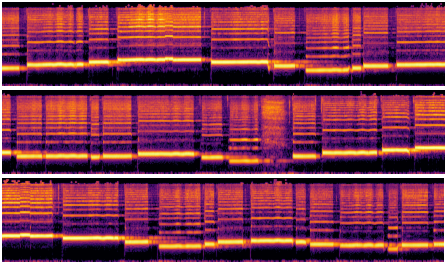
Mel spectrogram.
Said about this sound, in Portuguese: De um lado, a gente assopra e com os dedos vamos tampando e destampando os furos. A distância entre os furos e o tamanho do instrumento faz soar sons agudos, médios e graves. Vamos escutar um trecho de música com uma flauta doce.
